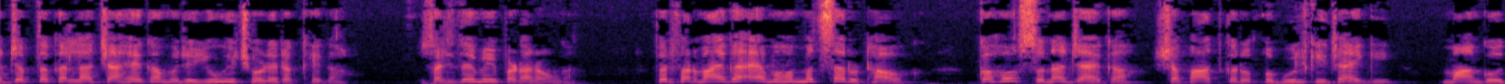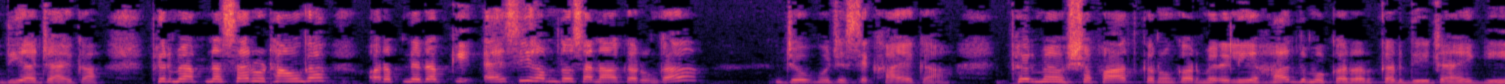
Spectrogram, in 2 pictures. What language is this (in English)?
Urdu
